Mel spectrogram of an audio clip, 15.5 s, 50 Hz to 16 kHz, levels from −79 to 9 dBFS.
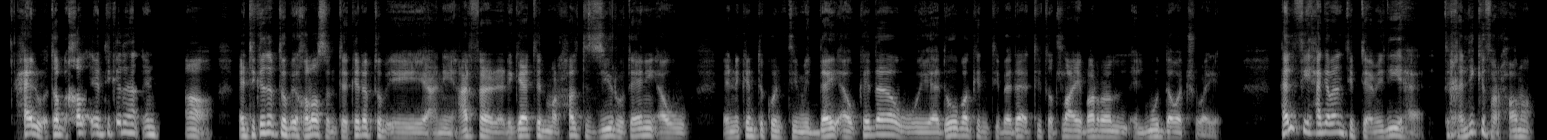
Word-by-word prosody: حلو، 175 Hz, -1 st, +4 dB
طَب 160 Hz, -1 st, +2 dB
خ -, -, +3 dB
أنتِ 170 Hz, -2 st, -1 dB
كده 205 Hz, -2 st, 0 dB
أ 155 Hz, 0 st, 0 dB, 0.3 s
آه، -, -, 0 dB, 0.3 s
أنتِ 130 Hz, +3 st, +2 dB
كده 190 Hz, +4 st, +4 dB
بتبقي 155 Hz, -5 st, +3 dB
خلاص، 155 Hz, +1 st, +4 dB
أنتِ 105 Hz, -2 st, -4 dB
كده 145 Hz, +7 st, +3 dB
بتبقي 100 Hz, -9 st, -4 dB
يعني 95 Hz, 0 st, -3 dB
عارفة 125 Hz, +3 st, +2 dB
رجِعتِ 105 Hz, +7 st, +2 dB
لمرحلة 125 Hz, +4 st, -1 dB
الزيرو 115 Hz, +2 st, -1 dB
تاني 140 Hz, +5 st, 0 dB
أو 95 Hz, -1 st, -1 dB, 0.4 s
إنِك 110 Hz, +6 st, -4 dB
أنتِ 130 Hz, -1 st, 0 dB
كنتِ 110 Hz, -4 st, -4 dB
متضايقة 105 Hz, +6 st, +3 dB
وكده 155 Hz, +1 st, +2 dB
ويا 100 Hz, -3 st, 0 dB
دوبك 135 Hz, +4 st, +1 dB
أنتِ 100 Hz, -4 st, -11 dB
بدأتِ 100 Hz, -1 st, 0 dB
تطلَعي 120 Hz, -2 st, -1 dB
برَّه 120 Hz, 0 st, +2 dB
ال 110 Hz, -3 st, -5 dB
المود 105 Hz, +6 st, -3 dB
ده -, -, +1 dB
شوية. 480 Hz, -2 st, -9 dB, 0.6 s
هل 295 Hz, -, +5 dB
فيه 215 Hz, -7 st, -2 dB
حاجة 190 Hz, 0 st, +2 dB
بقى 200 Hz, -, +1 dB
أنتِ 185 Hz, -7 st, -4 dB
بتعمليها 120 Hz, +3 st, -3 dB, 0.2 s
تخلّيكِ -, -, -3 dB
فرحانة، 115 Hz, -2 st, -4 dB
125 Hz, 170 wpm, -22 LUFS, 105-150 Hz, 0.6 s, هل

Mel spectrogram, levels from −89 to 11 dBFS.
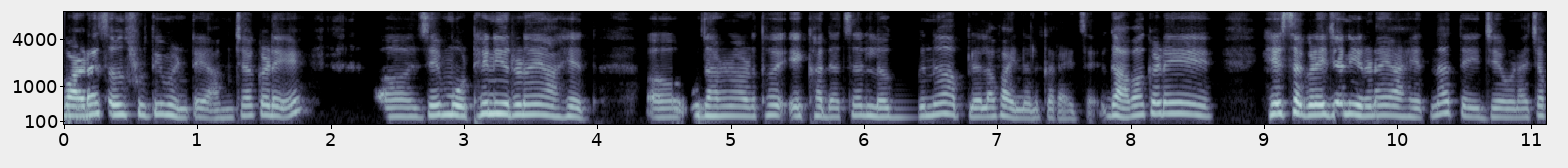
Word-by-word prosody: वाडा 215 Hz, +2 st, +7 dB
संस्कृती 230 Hz, 0 st, +1 dB
म्हणते 185 Hz, -5 st, -2 dB
आमच्याकडे 200 Hz, +5 st, -3 dB, 0.7 s
अ, -, -, -3 dB, 0.2 s
जे 220 Hz, +4 st, +2 dB
मोठे 230 Hz, +1 st, +4 dB
निर्णय 235 Hz, -2 st, +5 dB
आहेत 195 Hz, -3 st, -2 dB, 0.5 s
अ, -, -, -6 dB, 0.3 s
उदाहरणार्थ 210 Hz, -1 st, -2 dB
एखाद्याचं 205 Hz, -1 st, -3 dB
लग्न 190 Hz, +1 st, -3 dB
आपल्याला 195 Hz, -5 st, -2 dB
फायनल 165 Hz, -5 st, -2 dB
करायचंय. 155 Hz, -3 st, -10 dB
गावाकडे 230 Hz, +5 st, +2 dB, 0.7 s
हे 245 Hz, -, +7 dB
सगळे 230 Hz, -3 st, +7 dB
जे 245 Hz, +2 st, +3 dB
निर्णय 220 Hz, -1 st, +2 dB
आहेत 195 Hz, -4 st, -3 dB
ना 250 Hz, +5 st, -2 dB
ते 190 Hz, -2 st, -3 dB
जेवणाच्या 180 Hz, +2 st, -5 dB
210 Hz, 135 wpm, -20 LUFS, 190-230 Hz, 0.7 s, वाडा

